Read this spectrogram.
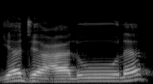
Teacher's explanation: یج یہاں پہ جو ہے نا جیم کے اوپر قلقلہ کریں گے جی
